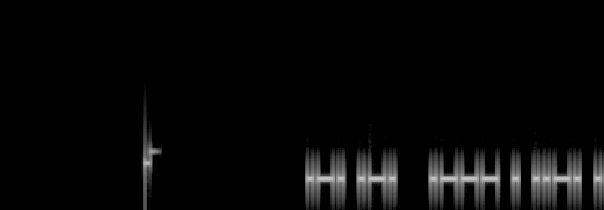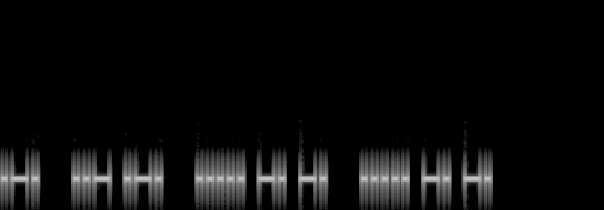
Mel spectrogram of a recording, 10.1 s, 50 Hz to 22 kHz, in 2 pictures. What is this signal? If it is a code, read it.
Morse code, heard as a keyed tone, about 25 wpm, 650 Hz. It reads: RR JEFF UR 5NN 5NN
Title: SOTA QSO Practice 28wpm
